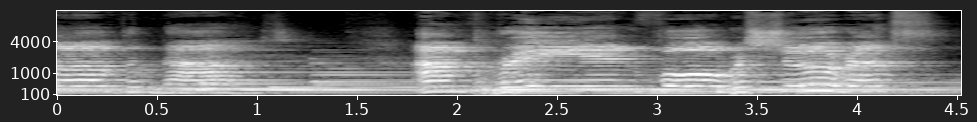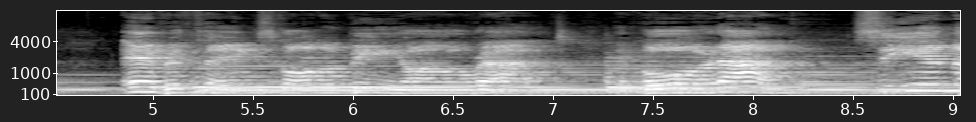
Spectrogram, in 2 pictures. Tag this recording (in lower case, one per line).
music
male singing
